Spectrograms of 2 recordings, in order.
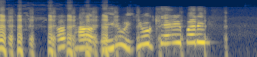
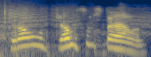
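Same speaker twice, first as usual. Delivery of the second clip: put-on Georgian accent, meaning US South; 5 semitones higher than usual. Mock Stalin telling Joe he's growing old, Southern Georgia accent. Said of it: "I'll do the Georgian accent".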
